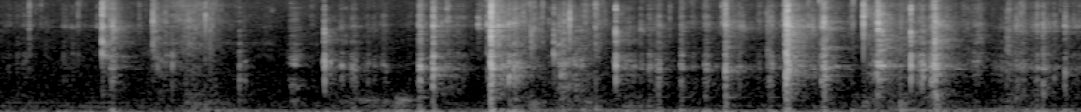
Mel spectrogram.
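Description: A solid, dry round bar soap, white inside with a black outer layer, is held in one hand while thin layers are scraped and carved off with a utility knife blade. The result is a run of quick, crisp scraping and cutting clicks with bright, crackly edges over a faint low hum.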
